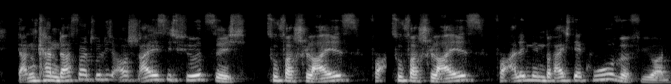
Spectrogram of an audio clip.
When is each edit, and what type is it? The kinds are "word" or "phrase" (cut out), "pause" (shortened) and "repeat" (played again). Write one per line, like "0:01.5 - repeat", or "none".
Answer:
0:01.4 - word
0:03.8 - repeat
